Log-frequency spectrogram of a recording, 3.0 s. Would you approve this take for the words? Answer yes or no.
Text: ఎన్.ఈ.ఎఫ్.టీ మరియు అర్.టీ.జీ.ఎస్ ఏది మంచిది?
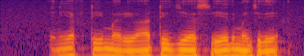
yes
